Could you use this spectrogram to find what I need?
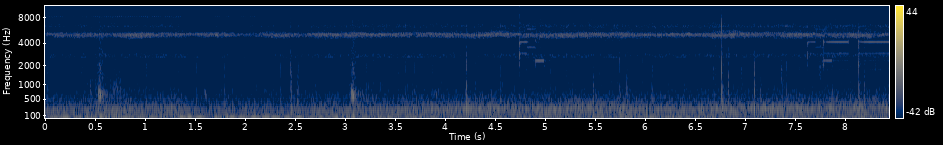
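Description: A chain-link fence rattles as someone climbs it.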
